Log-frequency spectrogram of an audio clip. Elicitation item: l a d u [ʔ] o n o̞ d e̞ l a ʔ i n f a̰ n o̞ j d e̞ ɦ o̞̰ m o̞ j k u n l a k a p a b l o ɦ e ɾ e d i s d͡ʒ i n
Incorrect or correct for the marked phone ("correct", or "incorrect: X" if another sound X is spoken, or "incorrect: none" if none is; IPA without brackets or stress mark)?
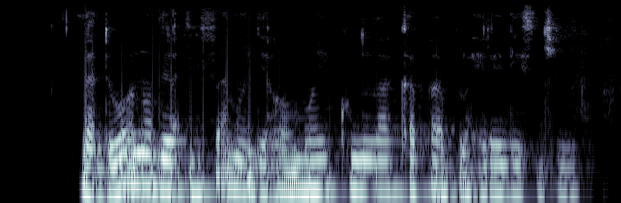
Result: incorrect: none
